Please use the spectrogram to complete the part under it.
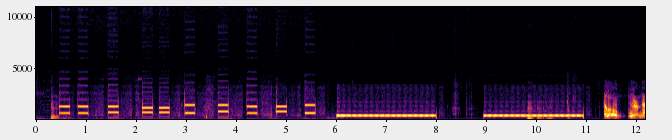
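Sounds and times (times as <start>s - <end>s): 
touch-tone dialing beeps placing a phone call: 0.5s - 8.0s, 9.0s - 11.0s
loud steady telephone tone: 6.0s - 8.0s, 9.0s - 11.0s.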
